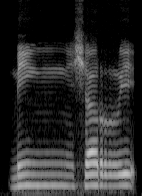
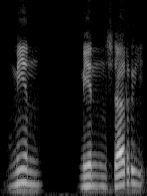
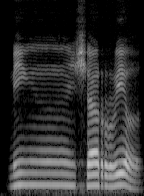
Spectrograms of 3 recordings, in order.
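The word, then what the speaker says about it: مِن شَرِّ: Min syarril. Nah, ada di antara adik-adik itu yang bacanya itu min syari, seharusnya itu dengung. Min syarril ya, min syarril kayak gitu ya.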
